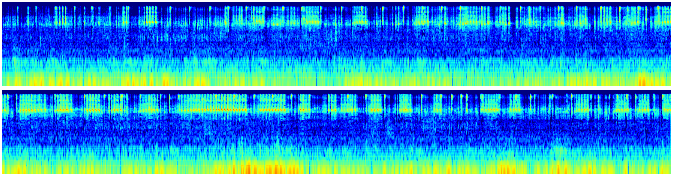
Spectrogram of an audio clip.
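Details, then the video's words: Chorus of crickets giving rapid, high, ringing chirps in quick bursts, one shrill tone louder around the middle, over an otherwise quiet background. "Crickets Chirping"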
